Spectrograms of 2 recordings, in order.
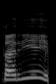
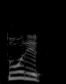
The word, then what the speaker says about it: Торе: Друзья, мы говорим о том, что в Торе или в Торе, и то, и другое произношение правильное, мы говорим, что в этой пятикнижии сокрыто Евангелие.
